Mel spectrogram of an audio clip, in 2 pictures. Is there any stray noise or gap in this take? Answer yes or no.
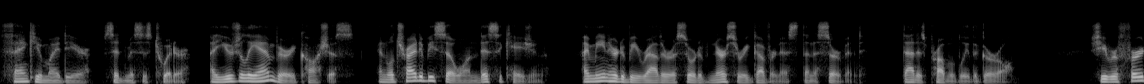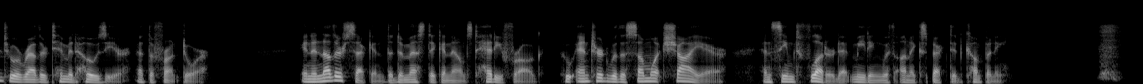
yes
